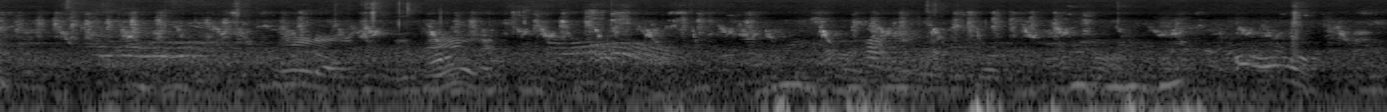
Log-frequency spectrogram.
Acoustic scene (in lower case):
park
